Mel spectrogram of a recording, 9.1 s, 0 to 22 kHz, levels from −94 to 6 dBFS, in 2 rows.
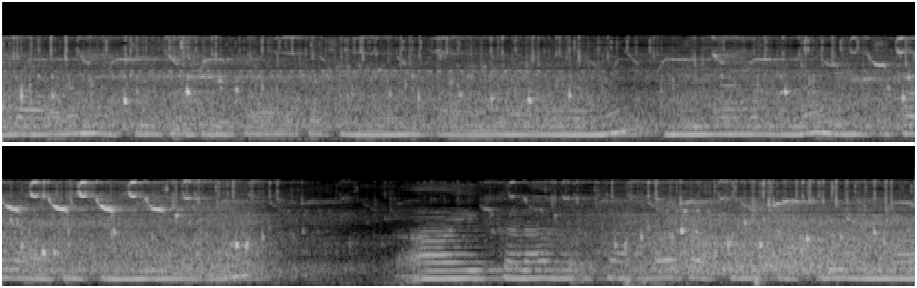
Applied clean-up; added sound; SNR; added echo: none; Water / Bird; -3 dB; reverberation time 0.9 s.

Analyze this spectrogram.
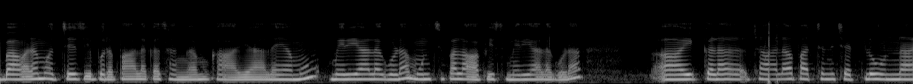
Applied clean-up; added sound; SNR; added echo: none; none; none; none.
